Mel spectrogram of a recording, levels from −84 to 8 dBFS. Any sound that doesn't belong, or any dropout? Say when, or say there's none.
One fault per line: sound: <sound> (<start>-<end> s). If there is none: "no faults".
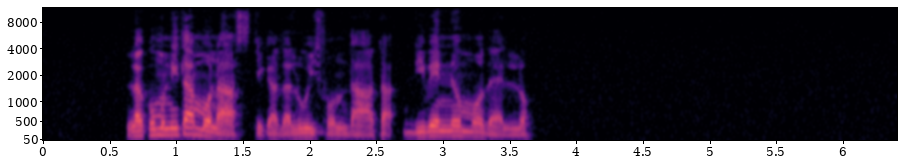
no faults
